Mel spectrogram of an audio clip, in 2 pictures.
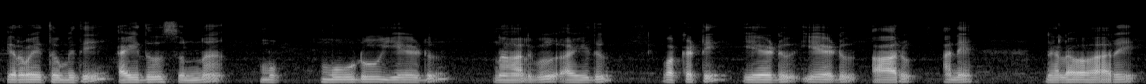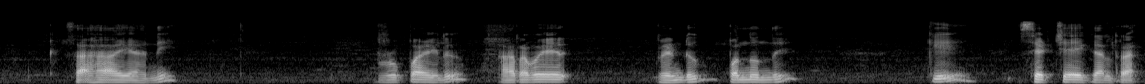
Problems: background conversations at intervals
